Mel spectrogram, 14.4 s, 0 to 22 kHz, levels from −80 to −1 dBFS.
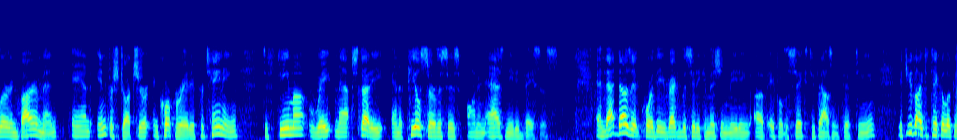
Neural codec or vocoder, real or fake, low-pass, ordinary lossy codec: none; real; 5.4 kHz; AAC, 24 kbps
